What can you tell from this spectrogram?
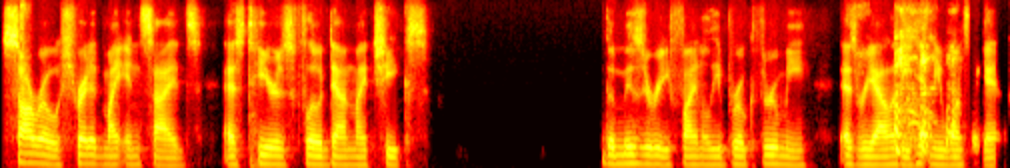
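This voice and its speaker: Slow, low-voiced man reading aloud. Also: dull audio. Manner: reads prose flatly, breaks off for profane jokes and laughter. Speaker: podcast co-host reading a novel aloud. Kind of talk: casual chat and reading aloud.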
